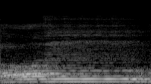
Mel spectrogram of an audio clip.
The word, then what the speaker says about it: ओम: সেই জন্য জানতে হবে ये ओंकार, ओंकार ओंकार शब्द बनता है अ उ म, ये तीन अक्षर और उसके साथ अनुनासिक शब्द बिंदी लगता है। तो इसलिए ओम ओम इसका उच्चारण ऐसे होता है।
